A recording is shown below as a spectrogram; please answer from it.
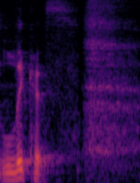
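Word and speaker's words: Lhykhis: I haven't bought pronounced licas. Lick ass.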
